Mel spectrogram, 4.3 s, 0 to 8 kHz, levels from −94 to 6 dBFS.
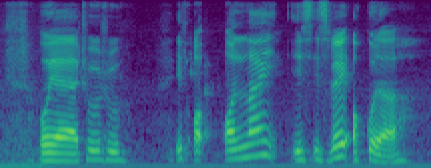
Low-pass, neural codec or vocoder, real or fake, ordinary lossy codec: none; none; real; none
